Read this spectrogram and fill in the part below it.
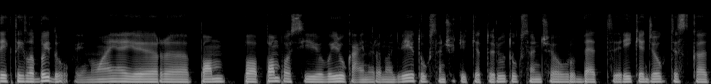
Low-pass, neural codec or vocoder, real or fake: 10.8 kHz; none; real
